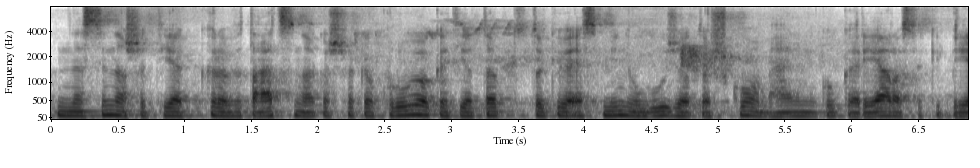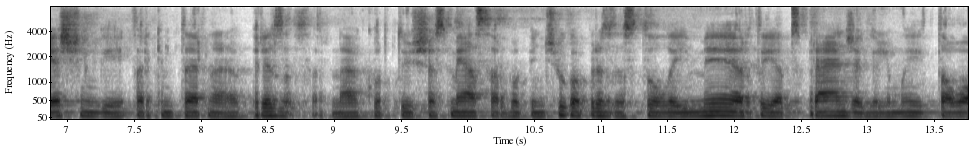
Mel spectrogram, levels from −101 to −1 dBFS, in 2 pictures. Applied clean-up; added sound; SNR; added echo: neural separator model SepFormer DNS4.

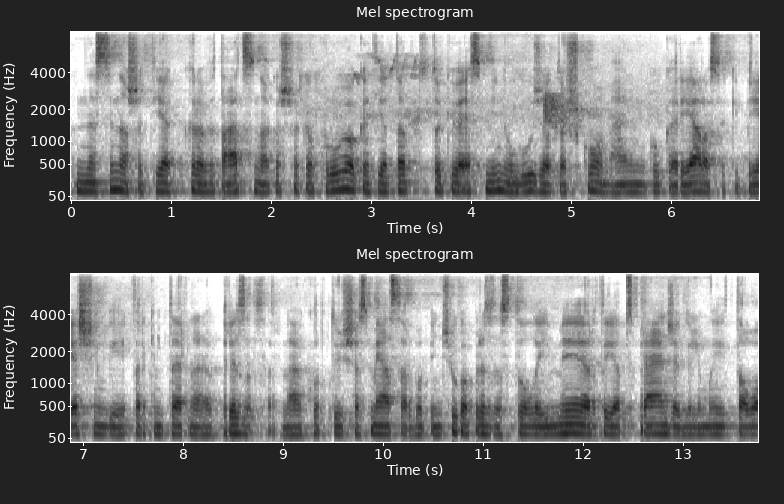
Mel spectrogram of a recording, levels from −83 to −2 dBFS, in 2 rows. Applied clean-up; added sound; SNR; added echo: none; Bird; 16 dB; reverberation time 1.0 s.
